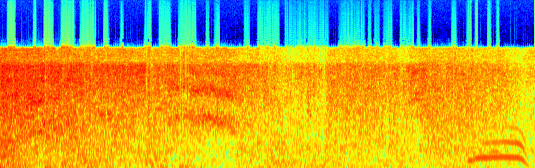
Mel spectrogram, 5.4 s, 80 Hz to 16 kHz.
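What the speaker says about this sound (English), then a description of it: "That white SUV came right into the path of the bus, and the force caused it to push 50 feet." A white SUV struck by a bus in news footage: broad, rough roaring noise with skidding and grinding texture throughout, then a brief higher squeal near the end.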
